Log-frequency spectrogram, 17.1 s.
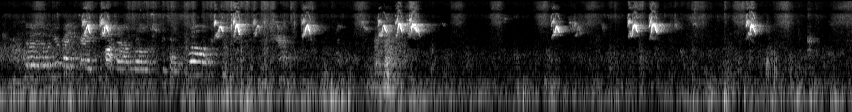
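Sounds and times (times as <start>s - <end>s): small birds chirping: 1.5s - 9.3s, 9.9s - 14.2s, 14.8s - 15.6s.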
